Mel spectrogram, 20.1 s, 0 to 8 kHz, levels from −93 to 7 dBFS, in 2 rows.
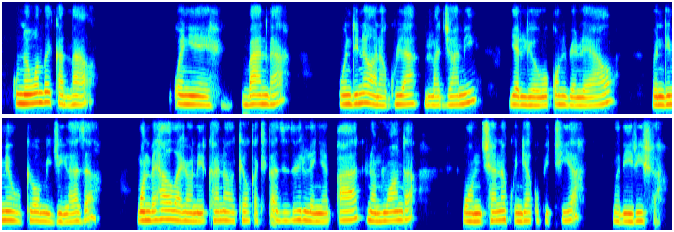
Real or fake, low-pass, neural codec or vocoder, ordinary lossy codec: fake; 7.2 kHz; codec, 24 kHz, 0.9 kbps, WavTokenizer, small release; Opus, 24 kbps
